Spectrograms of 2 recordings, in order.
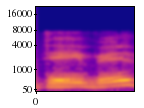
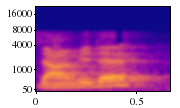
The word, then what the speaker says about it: Davide: And is it David, or is it a different way to pronounce it? Well, if you want to pronounce it like in Italian, it's Davide. Davide?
